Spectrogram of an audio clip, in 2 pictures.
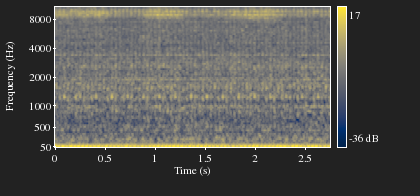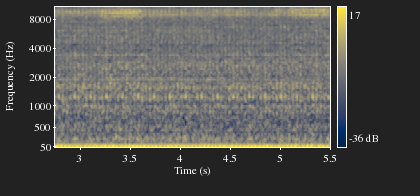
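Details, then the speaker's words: Toyota Proace 2.0 diesel running after re-sealing near the DPF face, where a washer was thought missing: steady, even idle, clean low rumble, no audible hiss or puffing. A little air is still felt; a new injector and clamp are recommended. "Okay, so you've got the engine running. That definitely seems to have fixed that problem anyway, but"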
